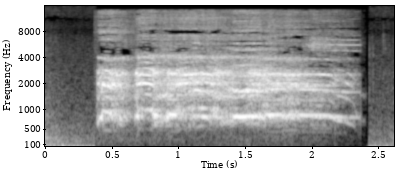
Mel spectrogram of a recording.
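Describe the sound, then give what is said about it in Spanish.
A rooster crows once, loud, a sustained bright cock-a-doodle-doo lasting about two seconds, with near silence before and after. “Pedro volvió a negar y enseguida cantó un gallo.”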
